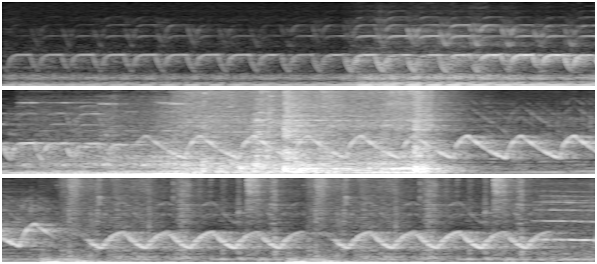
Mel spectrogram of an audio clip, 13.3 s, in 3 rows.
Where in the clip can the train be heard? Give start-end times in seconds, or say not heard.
4.5-7.7.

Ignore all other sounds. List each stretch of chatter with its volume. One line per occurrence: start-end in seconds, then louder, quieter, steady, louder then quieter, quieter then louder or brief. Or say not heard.
not heard.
